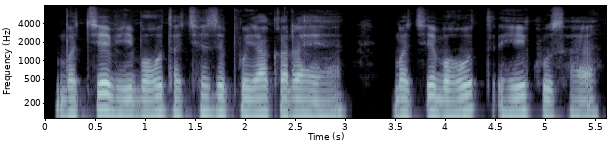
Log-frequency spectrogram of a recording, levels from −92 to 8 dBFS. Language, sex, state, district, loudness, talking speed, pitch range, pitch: Hindi, male, Bihar, East Champaran, -25 LUFS, 150 wpm, 115-130 Hz, 120 Hz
